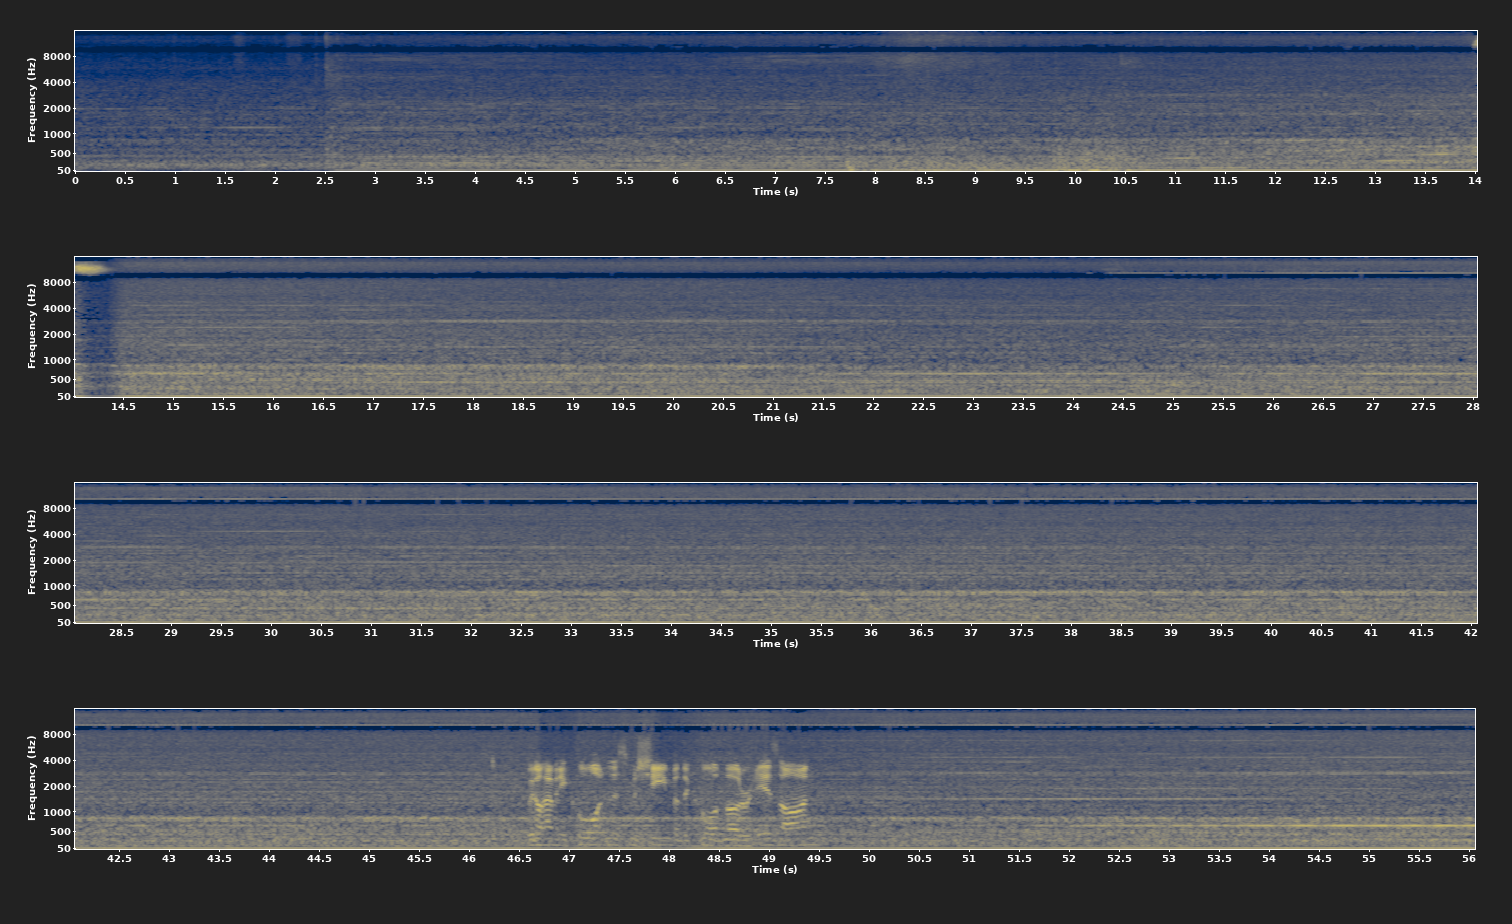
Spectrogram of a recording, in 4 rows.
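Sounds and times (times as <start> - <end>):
faint machine whine: 0.0 - 56.0
grinding machine hum: 2.8 - 56.0.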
